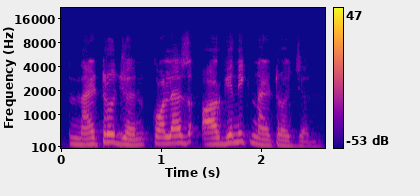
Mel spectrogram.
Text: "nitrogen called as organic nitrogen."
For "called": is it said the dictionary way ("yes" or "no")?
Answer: no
